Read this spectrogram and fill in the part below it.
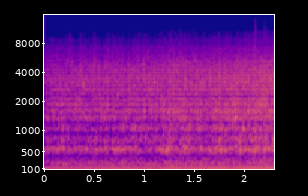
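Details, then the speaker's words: Zoeller M267 basement sewage ejector pump: a steady low motor hum and water rushing out only after the float is pushed down by hand; the float no longer triggers the pump automatically, so the whole unit is being replaced. "Basically this float is not triggering the pump automatically, so I'm going to replace the entire thing."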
